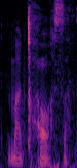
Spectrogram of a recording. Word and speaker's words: MaXhosa: So talk to us about the story about how it is that uh, MaXhosa. Did I say it right? – MaXhosa. MaXhosa. Yeah. Sounds better.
